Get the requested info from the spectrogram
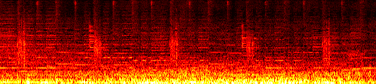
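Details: Soft music over a low rumble, with faint rhythmic tapping and no animal call.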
